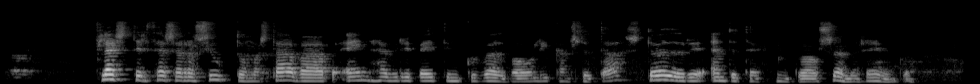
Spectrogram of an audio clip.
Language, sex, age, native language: Icelandic, female, 50-59, Icelandic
